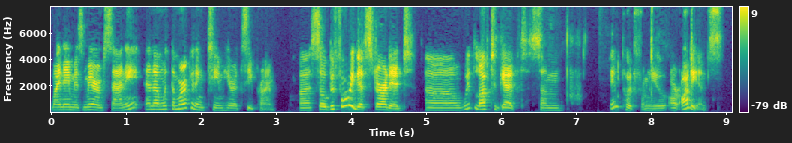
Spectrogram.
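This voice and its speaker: Woman webinar host, friendly, chatty, ums and uhs, middle pitch. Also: big pitch swings, moderate pace, a bit bright. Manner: friendly, with frequent fillers. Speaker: webinar host from the marketing team. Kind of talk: hosting a webinar, reading poll results.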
